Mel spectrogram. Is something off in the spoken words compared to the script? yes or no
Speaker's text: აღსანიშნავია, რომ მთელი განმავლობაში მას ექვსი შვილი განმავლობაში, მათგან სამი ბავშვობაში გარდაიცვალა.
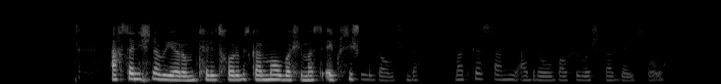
yes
